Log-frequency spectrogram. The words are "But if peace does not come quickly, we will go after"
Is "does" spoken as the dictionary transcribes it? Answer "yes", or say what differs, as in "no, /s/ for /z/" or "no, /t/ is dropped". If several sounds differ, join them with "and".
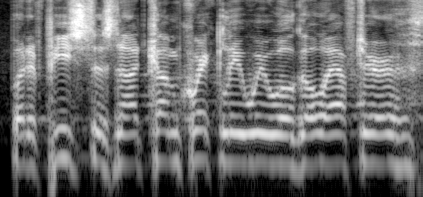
yes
